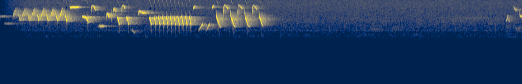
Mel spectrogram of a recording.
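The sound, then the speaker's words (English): Loud, high-pitched song of a wren singing low in thick cover. It is a fast run of sharp notes and buzzy trills lasting about five seconds, then quiet, with a new phrase starting just at the end. “Wren, astonishingly loud, singing often about knee-high in thick cover, and usually with a strong trill at the end.”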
